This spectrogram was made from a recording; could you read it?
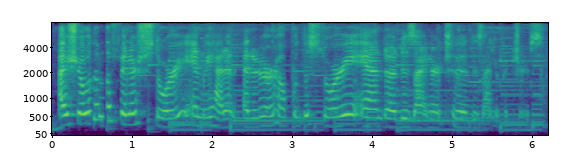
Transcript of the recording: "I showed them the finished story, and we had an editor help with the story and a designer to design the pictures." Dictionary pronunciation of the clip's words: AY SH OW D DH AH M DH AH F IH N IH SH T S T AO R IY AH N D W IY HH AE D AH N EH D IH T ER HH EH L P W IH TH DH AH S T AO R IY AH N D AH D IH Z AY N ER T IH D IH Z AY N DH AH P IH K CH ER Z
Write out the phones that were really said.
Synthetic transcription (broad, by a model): AY SH OW D DH AH M DH AH F IH N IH SH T S T AO R IY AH N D W IY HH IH D AH N EH D IH T ER HH EH L P W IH DH AH S T AO R IY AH N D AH D IH Z AY N ER T IH D IH Z AY N DH AH P IH K CH ER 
